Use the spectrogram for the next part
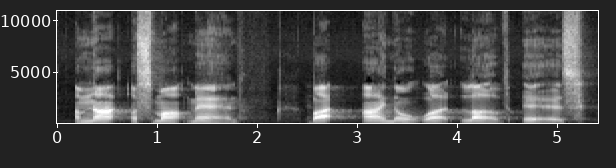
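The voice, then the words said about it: Forrest Gump character impression. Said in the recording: “my best impression”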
